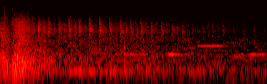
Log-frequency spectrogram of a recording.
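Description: Near silence: room tone, with a few faint, brief steady tones.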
